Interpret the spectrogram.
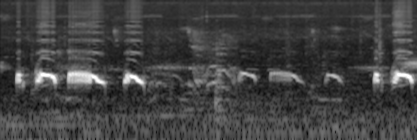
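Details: Spotted dove reacting to a lure call with a series of hoarse, falling coos, loud at first and end, softer in the middle, roughly one per second, over low background hum.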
